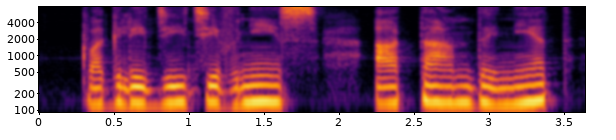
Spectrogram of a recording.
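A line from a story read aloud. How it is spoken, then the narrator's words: Whispered. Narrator (Russian): прошептав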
